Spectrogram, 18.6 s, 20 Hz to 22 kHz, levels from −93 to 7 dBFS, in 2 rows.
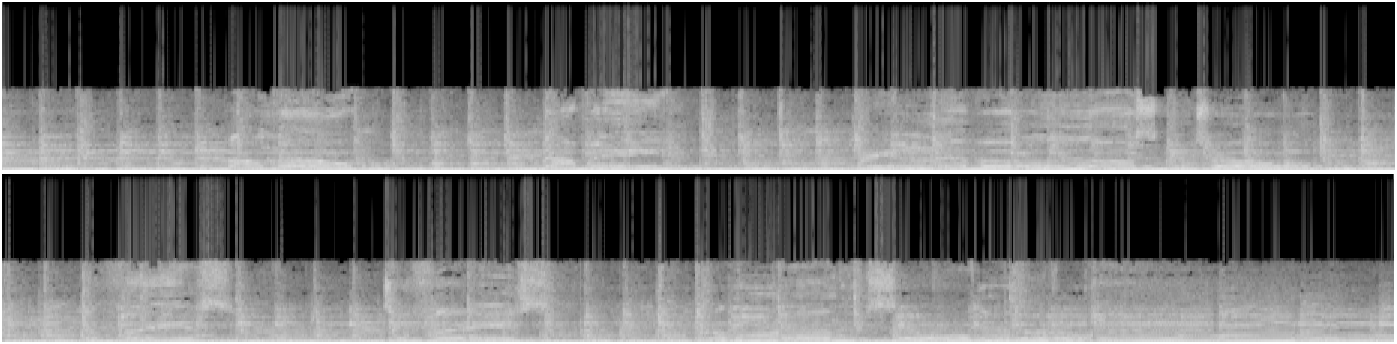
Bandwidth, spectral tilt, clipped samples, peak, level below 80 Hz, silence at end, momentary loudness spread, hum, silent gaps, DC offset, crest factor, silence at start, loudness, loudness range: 11 kHz; -4 dB/octave; 0.3%; 0 dBFS; -16 dBFS; 0 s; 2 LU; none; none; under 0.1%; 8 dB; 0 s; -8 LUFS; 1 LU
